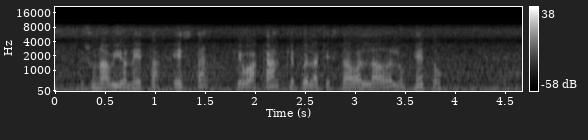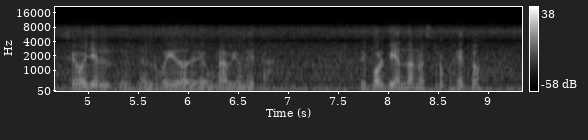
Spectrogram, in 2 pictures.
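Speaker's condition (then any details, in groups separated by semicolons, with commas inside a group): No condition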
